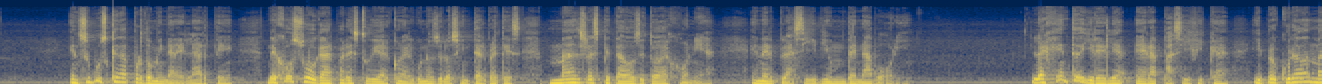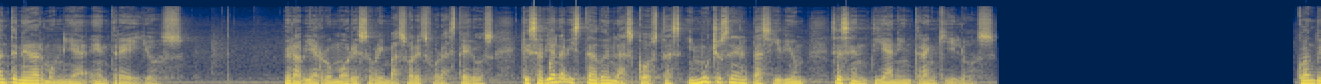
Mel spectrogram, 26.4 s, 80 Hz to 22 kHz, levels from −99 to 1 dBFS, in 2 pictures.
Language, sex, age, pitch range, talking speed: Spanish, male, 30-49, 90-145 Hz, 140 wpm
